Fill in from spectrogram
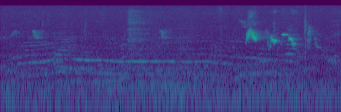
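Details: Red-whiskered bulbul fighting song used as a lure in a trap: a short burst of bright, clipped whistled notes near the end, over steady low humming tones and background noise.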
